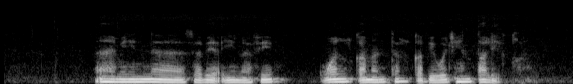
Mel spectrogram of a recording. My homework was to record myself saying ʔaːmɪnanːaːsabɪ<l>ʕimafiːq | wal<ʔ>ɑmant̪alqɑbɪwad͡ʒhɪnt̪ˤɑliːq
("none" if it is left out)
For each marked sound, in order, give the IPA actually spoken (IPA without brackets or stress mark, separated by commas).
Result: none, q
